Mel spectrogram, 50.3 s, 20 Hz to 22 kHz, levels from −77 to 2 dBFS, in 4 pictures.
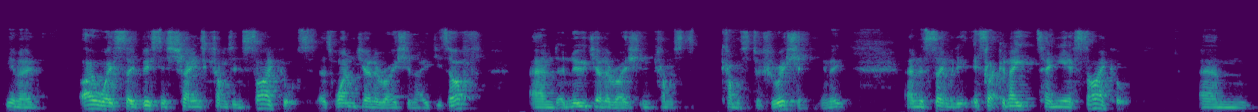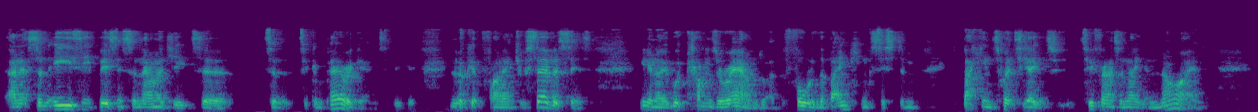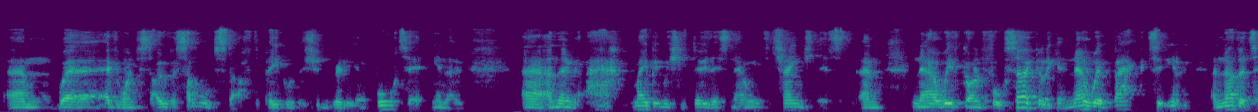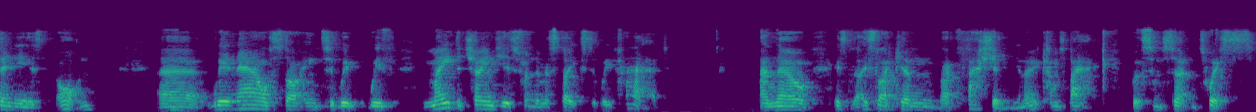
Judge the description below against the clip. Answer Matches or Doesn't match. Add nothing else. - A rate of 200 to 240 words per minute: Doesn't match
